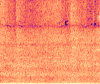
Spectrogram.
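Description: A steady low hum over an even background noise, with no change through the two seconds.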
